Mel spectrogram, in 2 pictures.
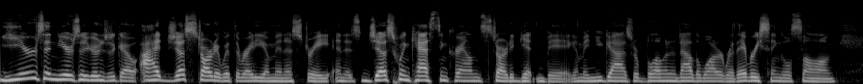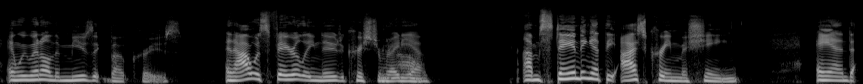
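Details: Adult woman speaking; normal speech.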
